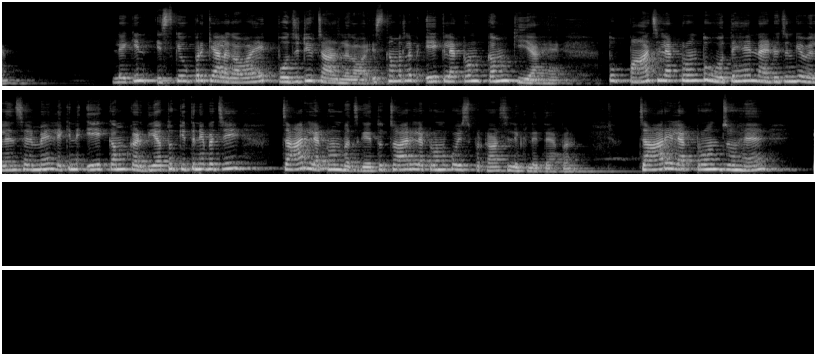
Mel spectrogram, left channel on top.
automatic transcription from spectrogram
लेकिन इसके ऊपर क्या लगा हुआ है, एक पॉजिटिव चार्ज लगा हुआ है, इसका मतलब एक इलेक्ट्रॉन कम किया है। तो 5 इलेक्ट्रॉन तो होते हैं नाइट्रोजन के वैलेंस शेल में, लेकिन एक कम कर दिया, तो कितने बचे, 4 इलेक्ट्रॉन बच गए। तो 4 इलेक्ट्रॉन को इस प्रकार से लिख लेते हैं अपन। 4 इलेक्ट्रॉन जो हैं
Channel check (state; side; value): silent; right; digital silence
